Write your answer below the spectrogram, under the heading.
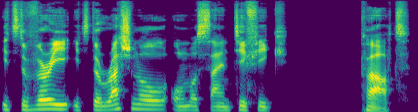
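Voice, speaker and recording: A medium-pitched male voice with fairly even intonation and a moderate pace belongs to an author from France guesting on a podcast. Speaking English as a non-native with a French accent, he explains ideas in casual interview talk, frequently checking in with "right?", in a studio-quality recording without echo.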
